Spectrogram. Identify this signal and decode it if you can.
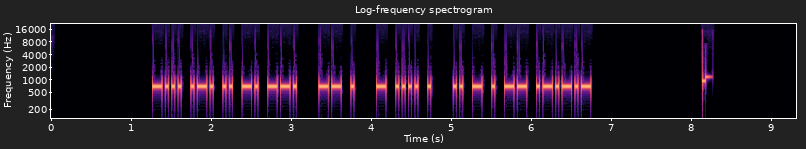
Morse code, heard as a keyed tone, about 30 wpm, 700 Hz. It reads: BRING ME THE ITEM.
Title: Sentences from Top 1000 Words - Review Part 6 - 30wpm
